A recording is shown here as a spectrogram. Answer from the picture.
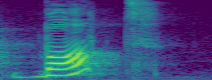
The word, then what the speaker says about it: bought: In the box, you have bought. That is an irregular verb. Okay? It comes from buy, comprar. by bought. Ok, and check the pronunciation. Fíjense cómo se pronuncia. Bought. By bought. Very good.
